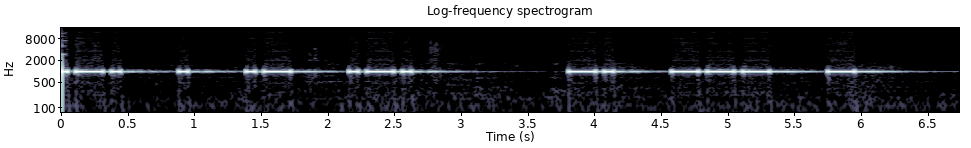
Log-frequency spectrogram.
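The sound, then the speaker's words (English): A steady, pure electronic tone keys on and off in short dots and longer dashes, a clear Morse code sequence with a brief pause midway, heard alone without any voices. “Play this the Morse code.”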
